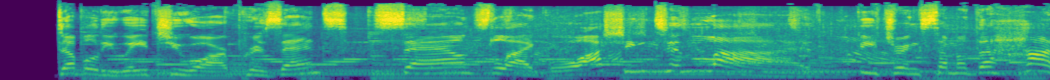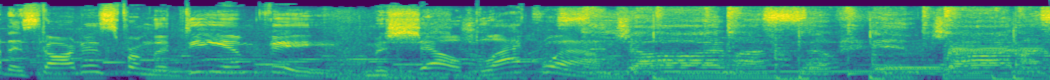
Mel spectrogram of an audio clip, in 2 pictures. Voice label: promo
